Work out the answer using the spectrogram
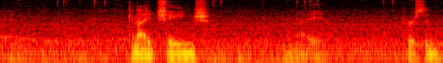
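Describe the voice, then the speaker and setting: A man's voice: sits low, little pitch movement, extremely slow, vocal fry, noisy background. A man streaming a video game, rambling and swearing as he talks to himself and his viewers. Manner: rambling, profane, self-talking. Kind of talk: casual gameplay commentary.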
